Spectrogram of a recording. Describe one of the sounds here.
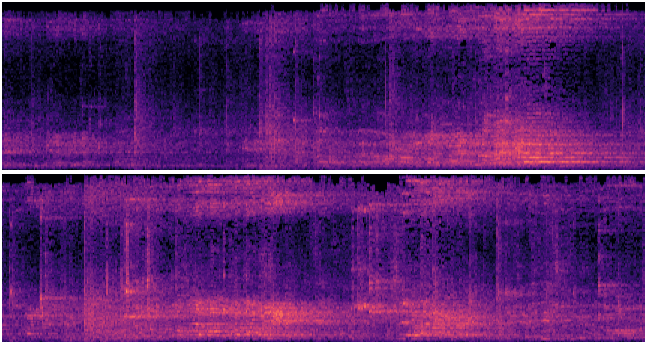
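A futsal ball is kicked in an echoing indoor hall.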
